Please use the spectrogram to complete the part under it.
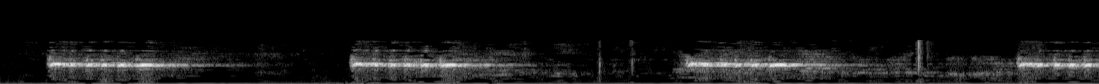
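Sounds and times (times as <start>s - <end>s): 
spotted dove cooing with rough throaty phrases: 0.5s - 2.3s, 3.5s - 5.4s, 6.8s - 8.8s, 9.8s - 10.9s.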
